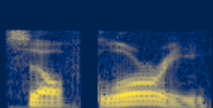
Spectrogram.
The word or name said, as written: self-glory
